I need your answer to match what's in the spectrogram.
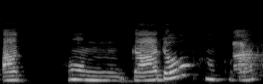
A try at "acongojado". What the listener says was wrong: You left out a syllable. Acongojado.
